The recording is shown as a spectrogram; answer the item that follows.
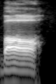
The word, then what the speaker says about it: Baal: He encouraged Baal worship. His sins brought God's judgment on the nation, It's pronounced ball.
